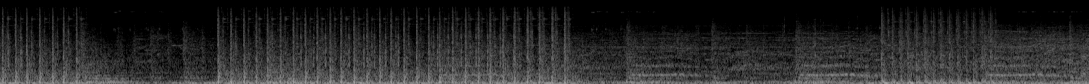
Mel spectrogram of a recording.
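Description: Rapid bursts of automatic gunfire from a gunner build in the game Once Human, loud and sustained, broken by short pauses between volleys.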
